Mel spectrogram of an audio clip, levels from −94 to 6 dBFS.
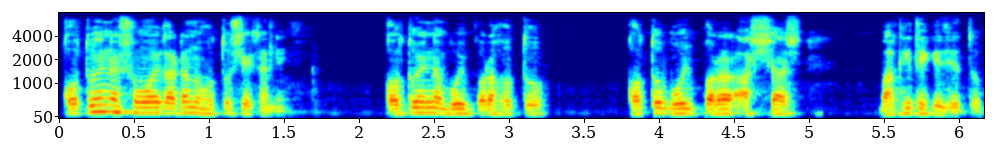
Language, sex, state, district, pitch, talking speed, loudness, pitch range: Bengali, male, West Bengal, Kolkata, 135 Hz, 175 wpm, -18 LUFS, 125-145 Hz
